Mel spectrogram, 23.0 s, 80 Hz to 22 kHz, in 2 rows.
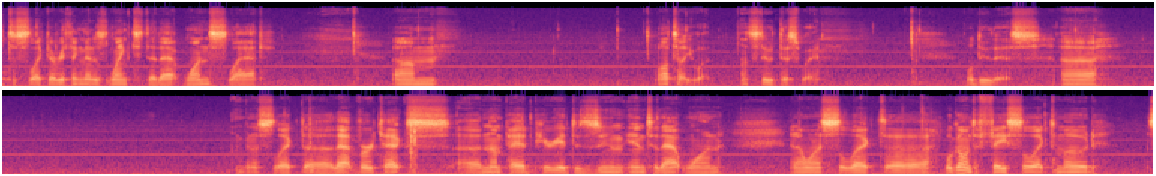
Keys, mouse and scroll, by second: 0.7 l, 5.2-6.9 middle drag, 7.9-9.5 middle drag, 10.2-11.9 middle drag, 15.5-16.8 right drag, 16.6 KP_Decimal, 17.8-19.9 middle drag, 21.8 ctrl+Tab.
